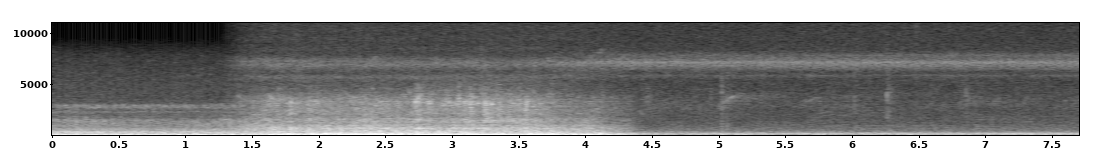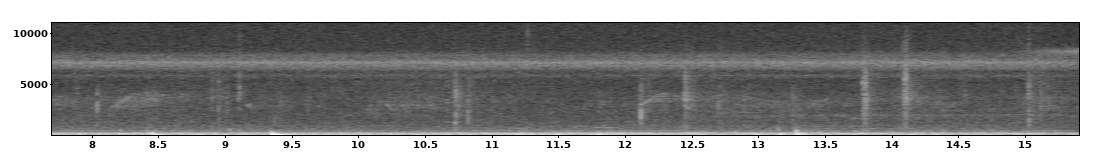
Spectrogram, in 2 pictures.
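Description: Woodland ambience: a steady high-pitched insect buzz with scattered faint bird chirps and a single sharp knock about nine seconds in. For the first four seconds a louder low rushing noise covers it, then drops away.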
